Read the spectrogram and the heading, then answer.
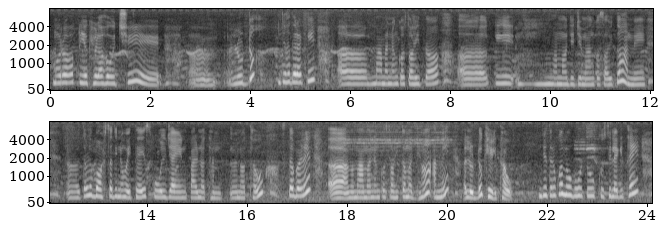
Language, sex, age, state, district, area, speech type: Odia, female, 18-30, Odisha, Kendrapara, urban, spontaneous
